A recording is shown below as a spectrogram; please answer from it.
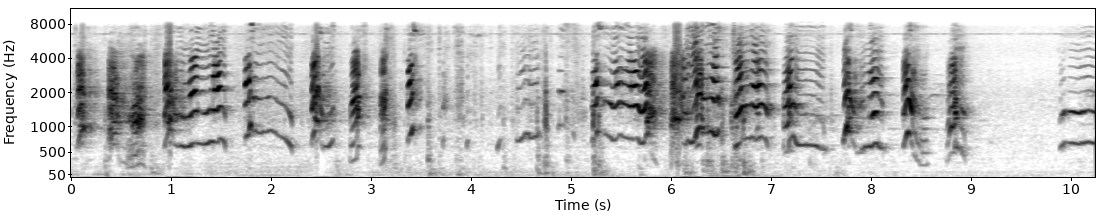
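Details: German Shepherd puppy giving a rapid series of high, tonal yips and whines, each bending up then down in pitch, about three or four calls a second with short pauses, continuous over ten seconds.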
